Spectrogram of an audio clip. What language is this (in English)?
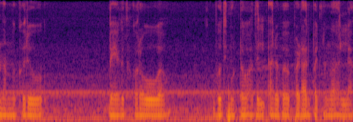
Malayalam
